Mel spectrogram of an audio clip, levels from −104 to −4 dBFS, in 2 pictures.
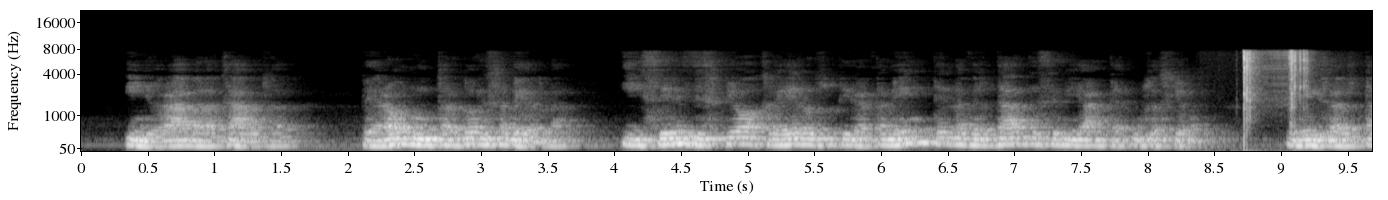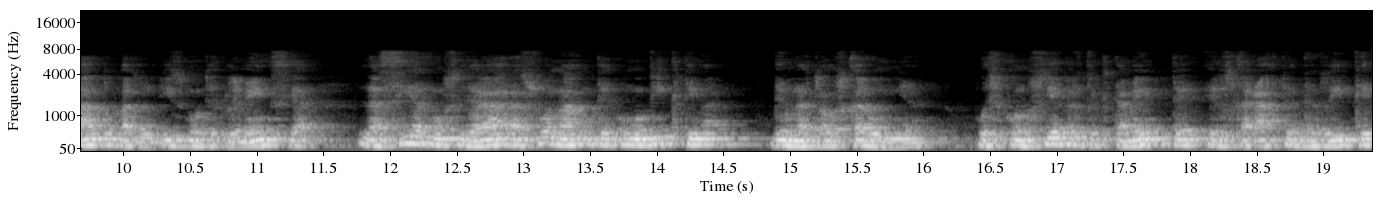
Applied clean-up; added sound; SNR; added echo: none; Camera; 6 dB; reverberation time 0.9 s.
